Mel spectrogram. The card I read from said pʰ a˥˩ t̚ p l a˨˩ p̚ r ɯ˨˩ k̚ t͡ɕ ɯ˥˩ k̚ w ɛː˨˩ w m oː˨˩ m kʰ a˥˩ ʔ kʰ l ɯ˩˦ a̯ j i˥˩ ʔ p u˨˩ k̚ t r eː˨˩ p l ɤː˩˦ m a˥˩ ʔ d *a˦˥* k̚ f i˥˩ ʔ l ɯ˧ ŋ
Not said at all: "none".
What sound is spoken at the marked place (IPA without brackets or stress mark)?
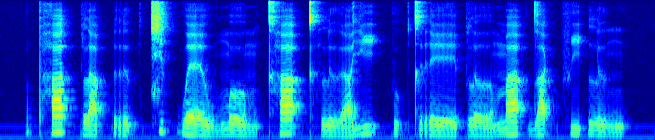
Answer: a˦˥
